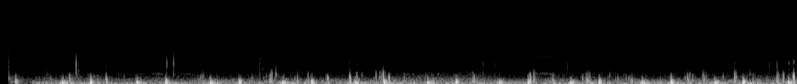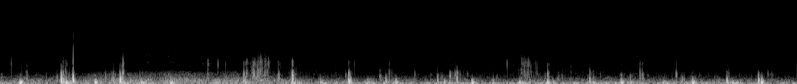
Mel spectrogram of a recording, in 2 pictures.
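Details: 35-year-old male, standing, stethoscope over the bicuspid (mitral) valve area: steady, low thumping heartbeat at about 80 beats a minute with normal paired heart sounds.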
